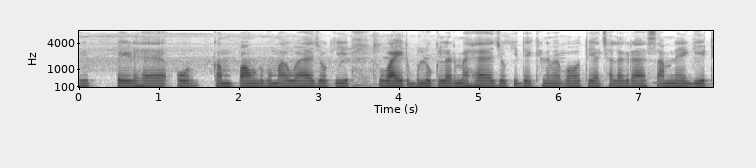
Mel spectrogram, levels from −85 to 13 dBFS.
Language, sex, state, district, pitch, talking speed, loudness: Hindi, male, Jharkhand, Deoghar, 135 Hz, 205 wpm, -21 LUFS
